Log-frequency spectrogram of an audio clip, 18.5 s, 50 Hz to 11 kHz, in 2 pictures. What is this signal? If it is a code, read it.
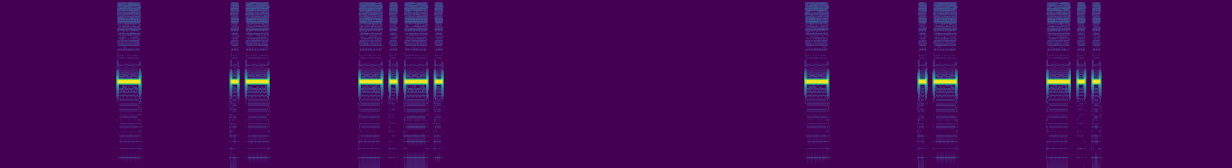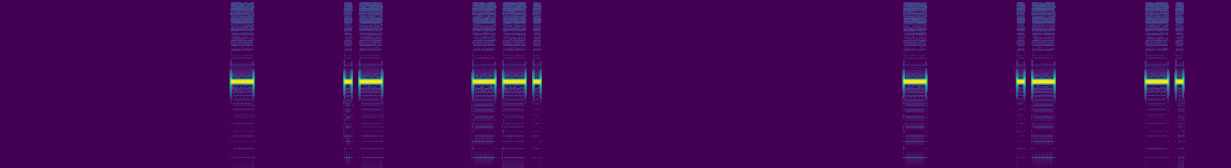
Morse code, heard as a keyed tone, about 21 wpm, spaced as for 10 wpm, 800 Hz. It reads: TAC TAD TAG TAN
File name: Spaced Alphas / Spaced Alphas mp3s / Ts sp @20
